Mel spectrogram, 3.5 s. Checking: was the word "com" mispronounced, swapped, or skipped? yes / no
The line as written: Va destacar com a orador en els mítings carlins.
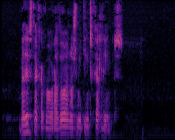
yes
